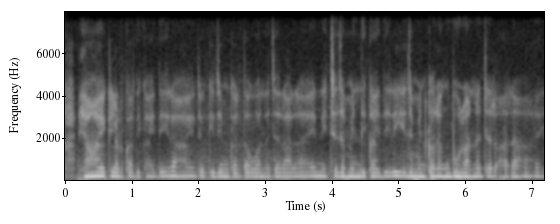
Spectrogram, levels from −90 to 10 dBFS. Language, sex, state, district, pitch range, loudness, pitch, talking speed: Hindi, female, Chhattisgarh, Kabirdham, 185-200 Hz, -15 LUFS, 190 Hz, 240 wpm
